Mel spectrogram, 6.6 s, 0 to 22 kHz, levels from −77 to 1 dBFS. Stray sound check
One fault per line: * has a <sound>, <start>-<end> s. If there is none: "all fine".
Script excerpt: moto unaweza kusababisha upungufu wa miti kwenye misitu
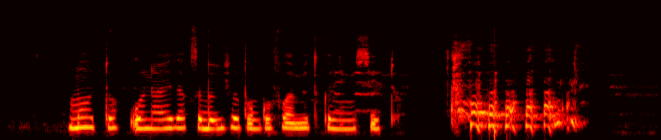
* has a laugh, 4.5-5.9 s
